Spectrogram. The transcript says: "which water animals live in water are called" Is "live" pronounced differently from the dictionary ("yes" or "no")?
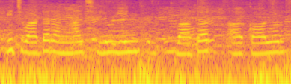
yes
